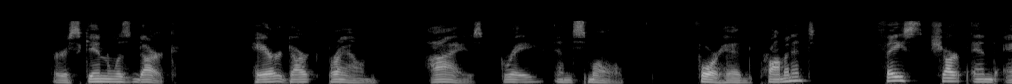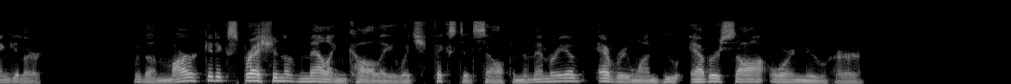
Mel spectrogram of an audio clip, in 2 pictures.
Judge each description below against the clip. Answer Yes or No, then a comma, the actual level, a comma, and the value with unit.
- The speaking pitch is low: Yes, low, 110 Hz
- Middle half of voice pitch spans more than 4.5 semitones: Yes, wide, 5.6 semitones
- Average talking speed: No, slow, 110 wpm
